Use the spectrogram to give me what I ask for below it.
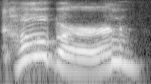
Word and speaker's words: Cockburn: We have a street that is pronounced Coburn, but it looks like Coburn, but it's pronounced, it looks like Cockburn, but it's pronounced Coburn.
